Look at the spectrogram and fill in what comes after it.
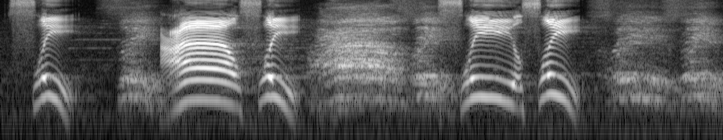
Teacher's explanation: ঠোঁট উপরে উঠবে না গোলও হবে না স্বাভাবিক থাকবে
